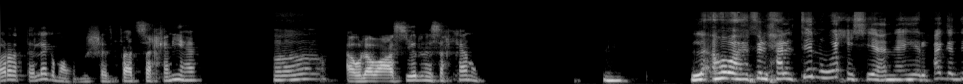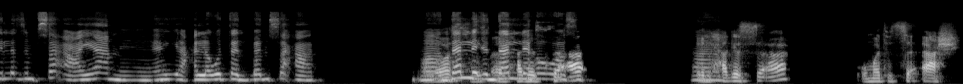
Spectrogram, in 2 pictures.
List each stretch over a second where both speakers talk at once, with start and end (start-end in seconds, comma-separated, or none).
13.8-15.4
